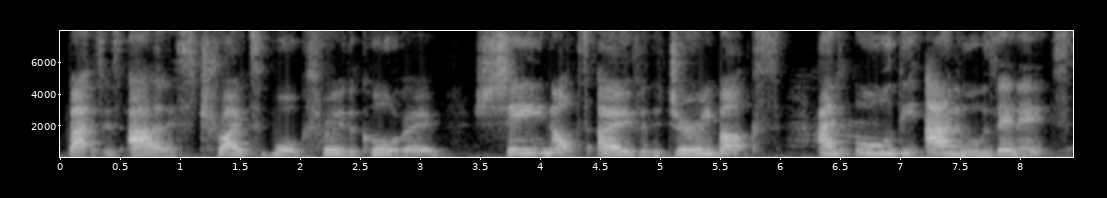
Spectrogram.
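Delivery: plain reading voice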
